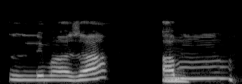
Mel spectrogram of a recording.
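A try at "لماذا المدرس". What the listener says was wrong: मैंने क्या बताया, कितनी मर्तबा बताया कि हमजा बीच में रहेगा तो प्रोनाउंस नहीं होगा, मिल जाएगा, लिमाजा अल नहीं होगा, लिमाजल मुदर्रिसु।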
